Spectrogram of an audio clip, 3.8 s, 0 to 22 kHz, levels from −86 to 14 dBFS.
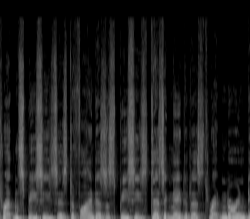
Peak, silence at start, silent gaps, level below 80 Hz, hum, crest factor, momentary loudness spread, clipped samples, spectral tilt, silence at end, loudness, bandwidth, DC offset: -14 dBFS; 0 s; none; -62 dBFS; none; 14 dB; 5 LU; under 0.1%; -5.5 dB/octave; 0 s; -30 LUFS; 19.5 kHz; under 0.1%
